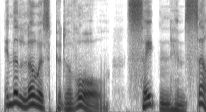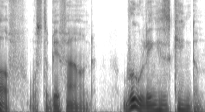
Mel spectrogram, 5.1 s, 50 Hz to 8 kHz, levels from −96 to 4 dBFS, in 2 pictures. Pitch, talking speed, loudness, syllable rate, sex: 115 Hz, 175 wpm, -20 LUFS, 4.5 syllables/s, male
